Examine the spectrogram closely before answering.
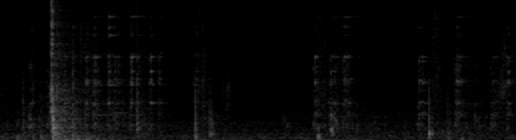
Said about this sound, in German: durchsuchte seinen Schlüsselbund und öffnete die Tür.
